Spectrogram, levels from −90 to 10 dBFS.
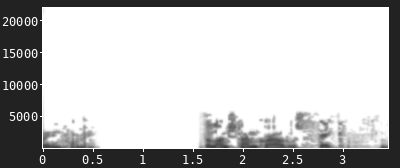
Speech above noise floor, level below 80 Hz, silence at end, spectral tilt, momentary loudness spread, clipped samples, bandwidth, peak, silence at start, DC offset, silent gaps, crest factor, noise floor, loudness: over 72 dB; -44 dBFS; 0 s; -5 dB/octave; 15 LU; under 0.1%; 5.8 kHz; -2 dBFS; 0 s; under 0.1%; 0.57-1.55 s; 18 dB; under -90 dBFS; -19 LUFS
